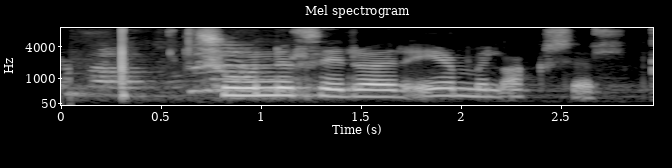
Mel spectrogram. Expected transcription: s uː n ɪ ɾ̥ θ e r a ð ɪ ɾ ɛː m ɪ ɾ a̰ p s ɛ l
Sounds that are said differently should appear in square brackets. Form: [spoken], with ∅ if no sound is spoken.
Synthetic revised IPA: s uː n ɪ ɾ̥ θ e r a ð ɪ ɾ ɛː m ɪ [l] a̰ [k] s ɛ l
